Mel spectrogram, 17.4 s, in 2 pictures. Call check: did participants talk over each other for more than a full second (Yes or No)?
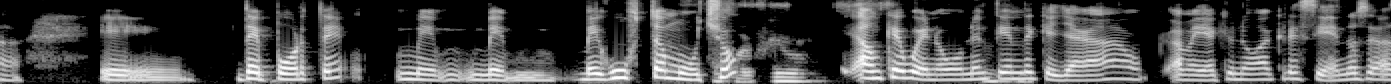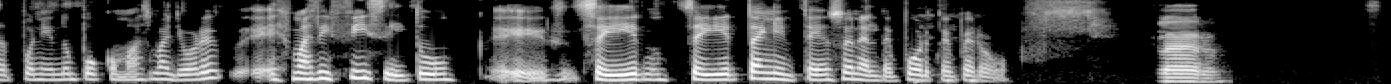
No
